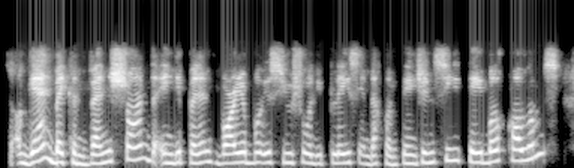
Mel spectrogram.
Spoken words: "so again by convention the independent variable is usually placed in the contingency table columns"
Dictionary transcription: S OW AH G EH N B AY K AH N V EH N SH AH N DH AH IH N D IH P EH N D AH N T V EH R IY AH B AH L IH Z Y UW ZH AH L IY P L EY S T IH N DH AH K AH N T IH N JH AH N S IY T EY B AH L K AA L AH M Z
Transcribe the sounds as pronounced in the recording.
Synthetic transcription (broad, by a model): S OW AH G EH N B AY K AH N V EH N SH AH N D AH IH N D IH P EH N D AH N T V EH R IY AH B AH L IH S Y UW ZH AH L IY P L EY S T IH N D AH K AH N T IH N JH AH N S IY T EY B AH L K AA L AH M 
